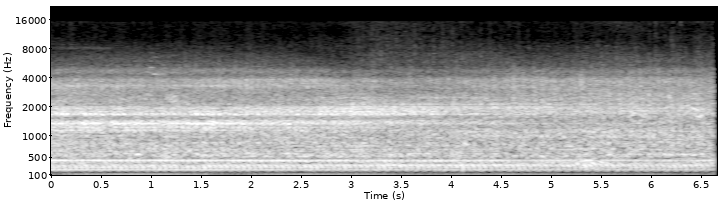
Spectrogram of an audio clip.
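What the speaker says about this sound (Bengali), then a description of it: "পিছনে নৌকা আছে, নৌকা চলে," On the Kushiyara River, a passenger launch engine drones at an even, constant level, with a low vibrating rumble beneath a busy mid-range hum and nothing else audible.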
